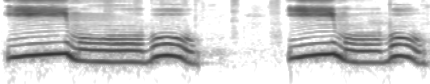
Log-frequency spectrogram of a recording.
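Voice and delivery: "ईमोबू" very slow and loud; teacher modelling Korean "ईमोबू"; Korean term. Shown as a demonstration. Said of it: "तो उनको बोलेंगे".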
